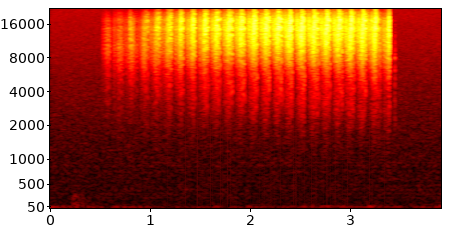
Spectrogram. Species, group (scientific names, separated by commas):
Chorthippus corsicus, Orthoptera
